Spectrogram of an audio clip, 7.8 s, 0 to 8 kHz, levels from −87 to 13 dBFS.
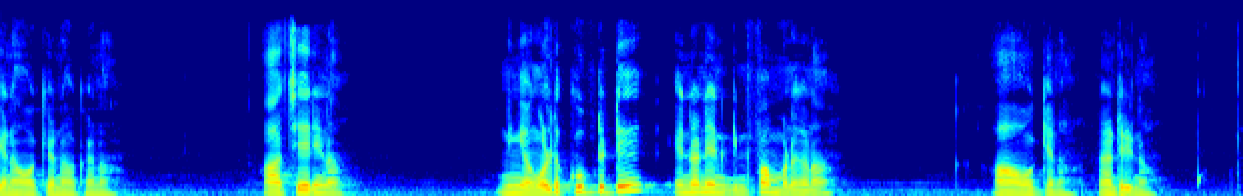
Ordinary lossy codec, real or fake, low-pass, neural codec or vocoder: MP3, 64 kbps; real; 7.2 kHz; none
